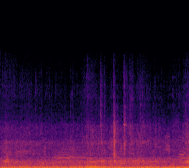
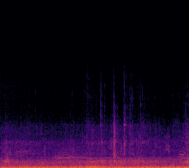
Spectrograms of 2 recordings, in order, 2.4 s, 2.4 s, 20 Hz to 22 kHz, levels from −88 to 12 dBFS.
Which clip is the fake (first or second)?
first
